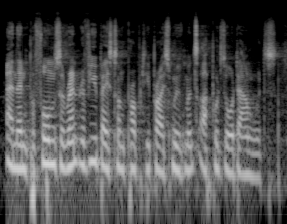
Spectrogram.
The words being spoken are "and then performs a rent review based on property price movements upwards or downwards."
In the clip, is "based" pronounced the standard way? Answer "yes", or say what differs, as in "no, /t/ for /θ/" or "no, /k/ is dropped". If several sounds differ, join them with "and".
yes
